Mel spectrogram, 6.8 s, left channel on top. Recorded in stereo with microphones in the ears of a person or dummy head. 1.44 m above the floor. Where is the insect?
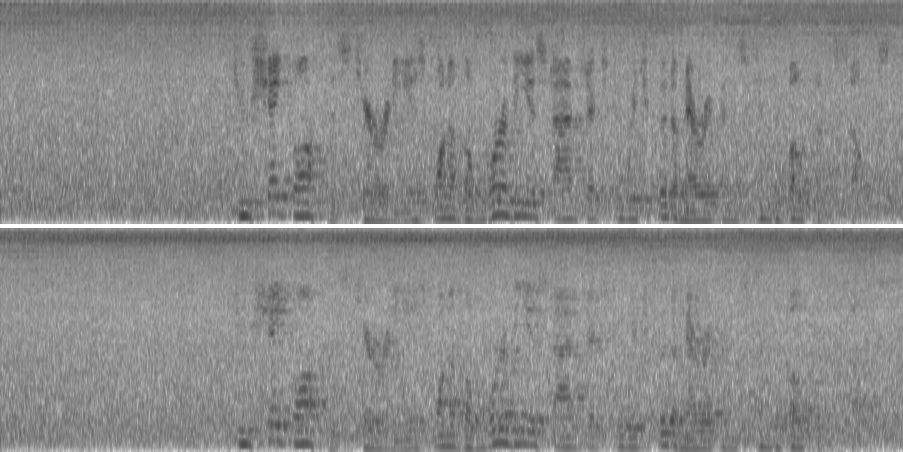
15° left (ahead or behind), 9.5 m.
